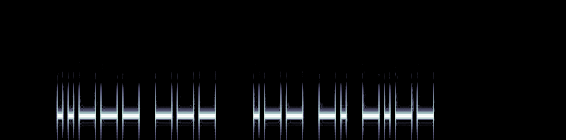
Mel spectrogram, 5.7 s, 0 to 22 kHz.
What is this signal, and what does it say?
Morse code, heard as a keyed tone, about 22 wpm, 700 Hz. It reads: 2O WNY
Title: Winter Field Day Exchanges Encore 22wpm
